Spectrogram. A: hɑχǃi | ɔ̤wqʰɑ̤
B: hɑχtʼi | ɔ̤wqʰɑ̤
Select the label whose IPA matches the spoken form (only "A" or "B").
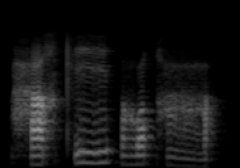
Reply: B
